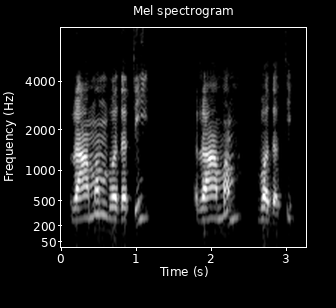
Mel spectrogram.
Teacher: Final makara, when followed by a consonant, is changed into anuswara.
